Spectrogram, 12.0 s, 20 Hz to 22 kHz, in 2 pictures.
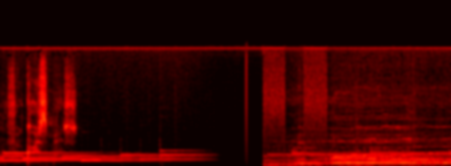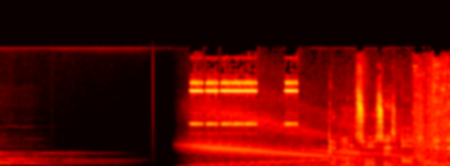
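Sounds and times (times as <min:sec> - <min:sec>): heavy low rumble: 0:09.9 - 0:12.0.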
